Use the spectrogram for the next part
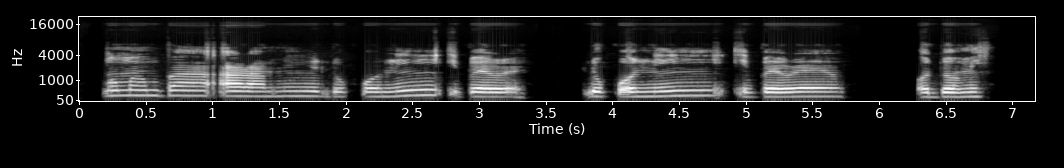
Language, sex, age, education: Yoruba, female, 30-45, tertiary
